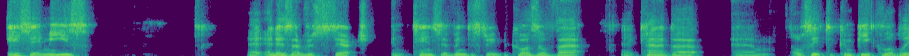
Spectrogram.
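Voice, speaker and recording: A Scottish man, deputy director of a trade office, gives a friendly, loose webinar presentation over a video call, dropping plenty of "uh" fillers. His mid-range voice has a sharp, breathy edge, and the audio quality is poor.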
